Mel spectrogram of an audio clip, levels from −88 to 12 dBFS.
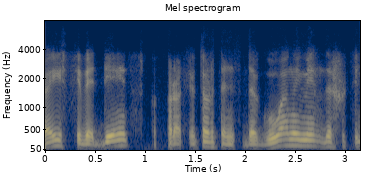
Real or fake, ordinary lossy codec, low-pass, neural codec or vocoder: fake; Opus, 32 kbps; 7.2 kHz; codec, 16 kHz in and 24 kHz out, 0.9 kbps, LongCat-Audio-Codec, fine tuned four codebook decoder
